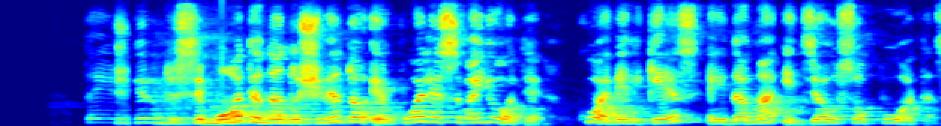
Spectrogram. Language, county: Lithuanian, Panevėžys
